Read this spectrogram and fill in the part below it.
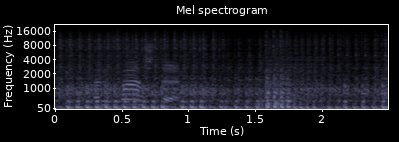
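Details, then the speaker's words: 1968 BSA Starfire single idling as the mixture screw is set after raising the idle screw: steady, even firing pulses, beat shifting slightly. "I'm going to set the mixture on this screw here if you turn the screw one way or the other the engine will run happier"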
